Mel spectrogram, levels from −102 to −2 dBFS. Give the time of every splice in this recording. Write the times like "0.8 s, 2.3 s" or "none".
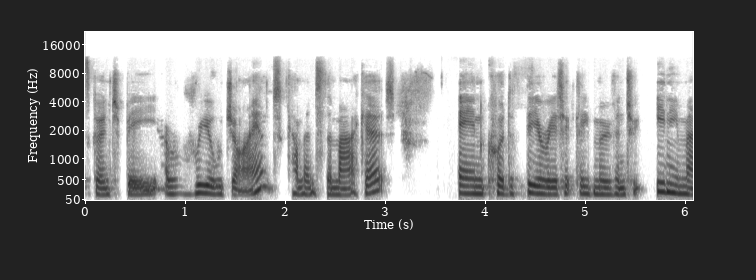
none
